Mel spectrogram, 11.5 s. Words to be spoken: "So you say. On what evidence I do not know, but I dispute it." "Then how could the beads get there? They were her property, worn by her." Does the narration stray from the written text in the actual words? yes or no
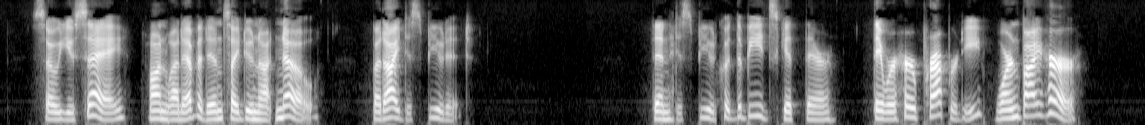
yes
